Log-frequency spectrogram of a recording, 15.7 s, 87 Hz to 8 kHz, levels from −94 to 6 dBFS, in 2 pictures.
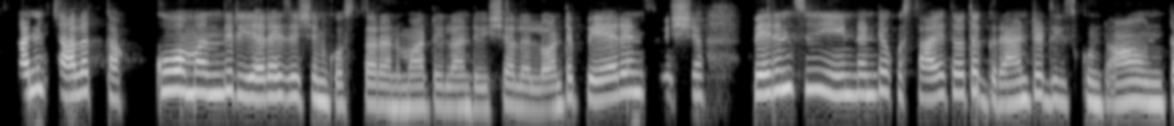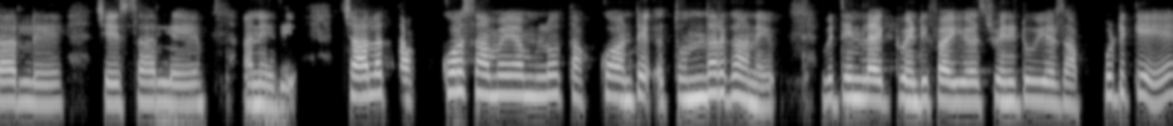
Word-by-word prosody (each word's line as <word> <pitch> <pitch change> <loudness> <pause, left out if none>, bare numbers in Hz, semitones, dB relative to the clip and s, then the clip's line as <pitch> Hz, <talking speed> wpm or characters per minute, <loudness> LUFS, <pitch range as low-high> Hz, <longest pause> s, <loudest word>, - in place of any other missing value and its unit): కానీ, 285 +4 +6
చాలా 265 +3 +6 0.2
తక్కువ 320 -9 +1
మంది 285 0 +3
రియలైజేషన్‌ 250 -1 +2
కోస్తారనమాట 185 -2 -3
ఇలాంటి 180 0 -4
విషయాలలో. 175 -3 -3
అంటే 195 +6 -3
పేరెంట్స్ 280 +6 +1
విష - - +1 0.5
పేరెంట్స్‌ని 330 +3 +4
ఏంటంటే 270 +2 0
ఒక 265 - -9
స్థాయి 245 +1 +1
తర్వాత 285 +2 +1
గ్రాంటెడ్ 220 +4 0
దీసుకుంటాం. 210 -1 -4
ఆ! - - +3
ఉంటారులే, 210 -1 -2 0.4
చేస్తారులే 205 -1 -2 0.4
అనేది. 190 -2 -2 0.4
చాలా 255 +2 +6
తక్కువ 295 +6 0
సమయంలో 270 -1 +1
తక్కువ 255 +3 -4
అంటే 255 +3 0 0.2
తొందరగానే 245 -4 +3 0.4
వితిన్ 240 -1 +1
లైక్ 220 -2 +3
25 220 -1 +2
ఇయర్స్ 210 -1 -3
22 220 0 -1
ఇయర్స్ 205 -1 -3
అప్పటికే 265 +5 -5
235 Hz, 135 wpm, -22 LUFS, 205-270 Hz, 0.5 s, కానీ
